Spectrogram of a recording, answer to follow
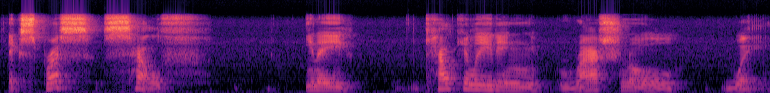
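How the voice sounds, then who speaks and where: A middle-aged man from Norway, a psychotherapist, giving a measured, explanatory solo talk to camera. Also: mid-range voice, bright, forceful tone. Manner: measured, explanatory, thinking aloud. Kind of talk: solo video lecture.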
